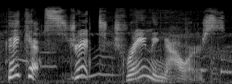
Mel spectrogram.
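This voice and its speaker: A woman reading a children's picture book aloud in an animated, theatrical manner with dramatic emphasis. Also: very high-pitched, slow pace, over music, low-quality recording. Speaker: storybook reader.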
